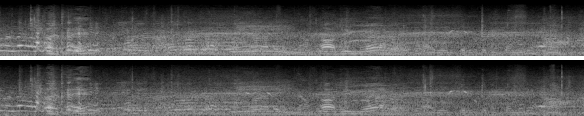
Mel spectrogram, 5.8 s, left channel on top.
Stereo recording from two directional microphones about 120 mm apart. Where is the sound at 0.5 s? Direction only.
20° right (ahead or behind).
